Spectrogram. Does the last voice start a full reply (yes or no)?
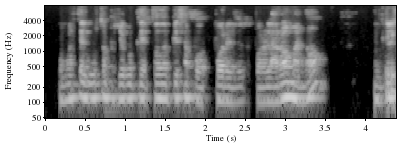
no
